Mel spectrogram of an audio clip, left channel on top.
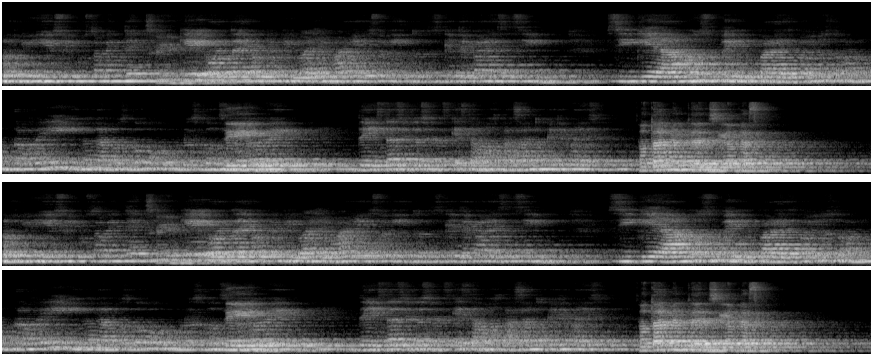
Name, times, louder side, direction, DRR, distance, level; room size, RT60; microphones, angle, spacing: voice 1, 0.0-5.6 6.1-11.6 12.1-14.7, left 1 dB, 85° left, -7 dB, 1.2 m, -18 dB
voice 2, 1.5-1.9 10.9-11.3 15.1-16.3, right 1 dB, ahead, -4 dB, 1.0 m, -15 dB
7.5 x 4.3 x 5.1 m, 3.0 s
head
